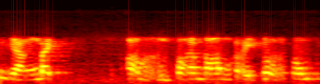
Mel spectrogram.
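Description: Speech only: a voice talking in a thin, telephone-like sound, with a brief pause about half a second in.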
